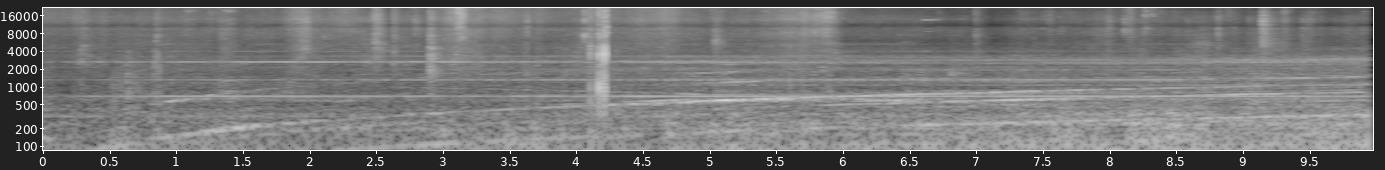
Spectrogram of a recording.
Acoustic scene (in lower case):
subway train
